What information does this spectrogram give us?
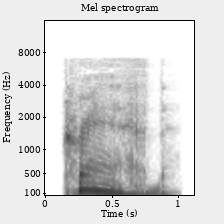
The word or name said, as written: crabbe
